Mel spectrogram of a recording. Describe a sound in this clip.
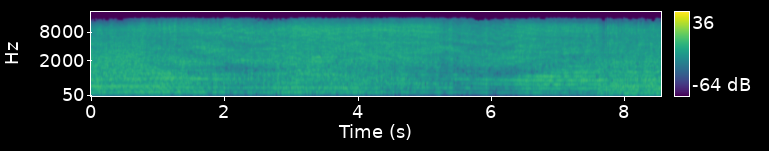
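Race car engines rise and fall in pitch as the cars pass close by.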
